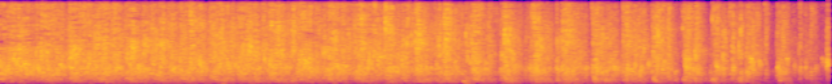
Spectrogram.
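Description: Audience applauding: many hands clapping at once, holding steady and then tailing off near the end.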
